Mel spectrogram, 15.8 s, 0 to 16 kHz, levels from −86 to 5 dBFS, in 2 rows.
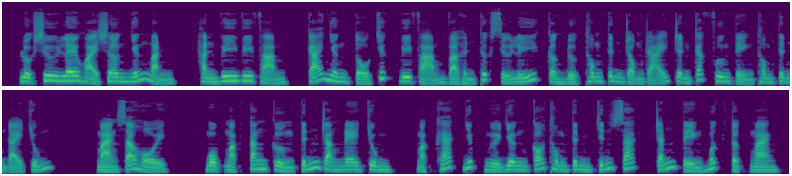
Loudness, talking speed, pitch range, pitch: -28 LUFS, 235 wpm, 115-160 Hz, 135 Hz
